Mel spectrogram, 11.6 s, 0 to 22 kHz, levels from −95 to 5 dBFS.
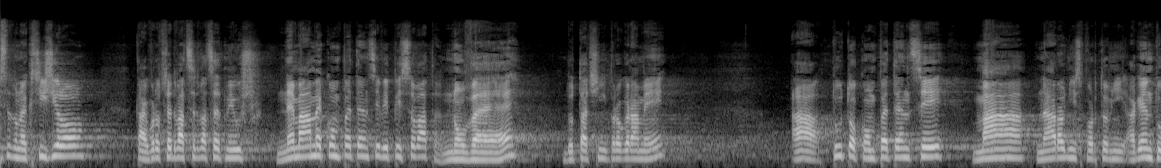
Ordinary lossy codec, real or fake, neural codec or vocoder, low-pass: AAC, 64 kbps; fake; vocoder, 48 kHz, 128 mel bands, Vocos; 14.4 kHz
